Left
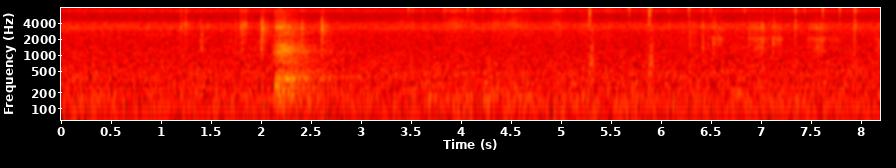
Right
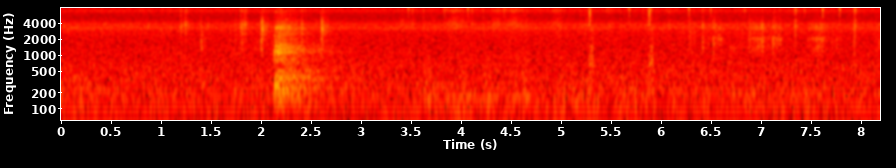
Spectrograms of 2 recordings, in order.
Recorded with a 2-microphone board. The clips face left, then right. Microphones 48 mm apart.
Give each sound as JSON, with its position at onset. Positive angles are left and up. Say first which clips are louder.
{"t": 2.1, "sound": "a pop", "louder": "right 2 dB", "side_deg": -25, "distance_m": 2.0}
